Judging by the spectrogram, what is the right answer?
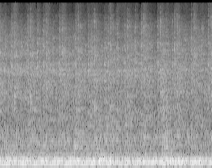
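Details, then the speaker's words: Custom hot rod with exotic dual carburetors on first fresh start, cranking slow, exhaust not fully fitted, needs tuning: deep, steady, even idle rumble with no misses or knocks; it settles right down to a smooth idle. "It lays right down to idle and just purr smooth."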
